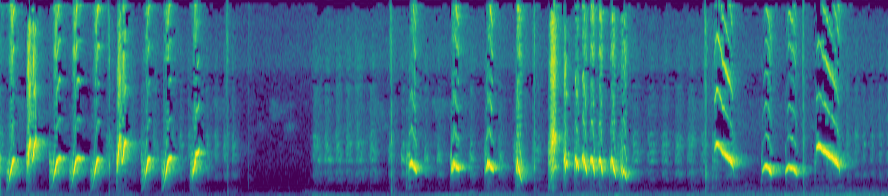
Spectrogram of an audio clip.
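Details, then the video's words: Greater green leafbird, excited by a provoking recording: a fast run of sharp, rising chirps, a pause, then varied slurred whistles and a rapid chattering trill, ending with sweeping downslurred notes. "Merangsang Cucak Ijo Cepat Naik emosinya"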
